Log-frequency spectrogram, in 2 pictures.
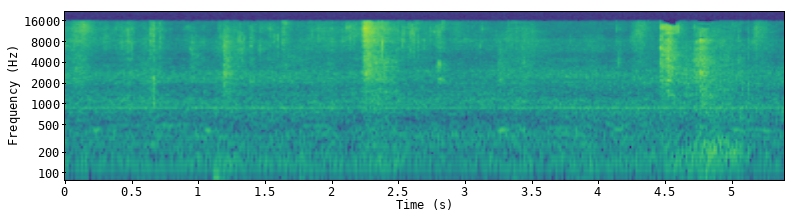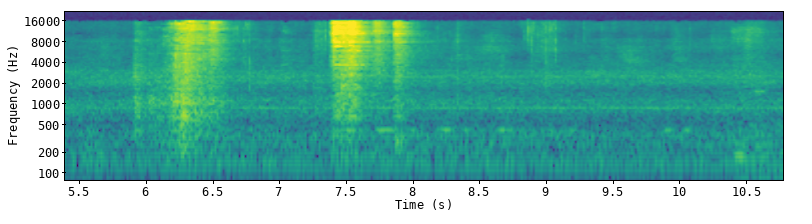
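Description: Metal spatula cutting into baked casserole and scraping against the glass baking dish, a few short scrapes with the two loudest about six and seven and a half seconds in, over a steady faint hum.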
